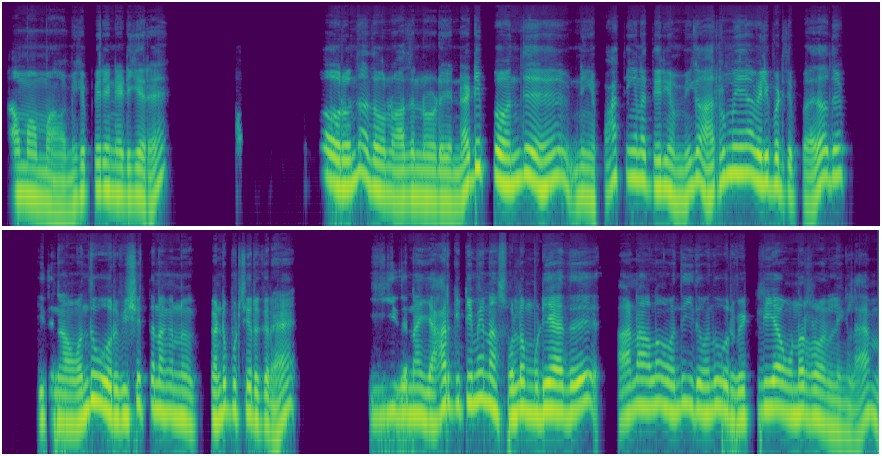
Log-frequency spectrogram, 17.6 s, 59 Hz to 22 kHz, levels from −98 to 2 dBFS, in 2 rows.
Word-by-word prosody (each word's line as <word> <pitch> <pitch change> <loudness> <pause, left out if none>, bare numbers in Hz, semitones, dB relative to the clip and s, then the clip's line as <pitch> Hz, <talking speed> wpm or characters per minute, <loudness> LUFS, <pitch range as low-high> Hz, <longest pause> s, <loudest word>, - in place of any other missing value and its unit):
ஆமாமா. 135 -4 -2 0.2
மிகப்பெரிய 145 +5 -2
நடிகரு. 135 -1 -1 1.6
அப் 220 - -3
அவரு 170 -2 +4
வந்து 210 +8 0
அதனோ 150 -6 0
அதனுடைய 125 -2 -1
நடிப்ப 255 - 0
வந்து 205 +5 +2 0.5
நீங்க 135 -2 -2
பார்த்தீங்கன்னா 210 -1 -2
தெரியும். 160 -6 +1
மிக 190 +6 -1
அருமையா 235 +7 +1
வெளிப்படுத்தியிருப்பாரு 145 -11 -1
அதாவது 215 +3 0 0.8
இது 155 - -8
நான் 140 -1 0
வந்து 185 +10 +3
ஒரு 170 -4 +5
விஷயத்த 205 +5 -2
நாங்க 170 -3 0 0.3
கண்டுபிடிச்சிருக்கிறேன். 170 -1 0 1.0
இத 175 0 0
நான் 165 -3 +1
யார்கிட்டயுமே 220 - 0
நான் 185 -6 0
சொல்ல 175 +4 +4
முடியாது. 185 0 +4 0.5
ஆனாலும் 210 +2 0
வந்து 195 +4 -1
இது 195 - +1
வந்து 205 +3 +1
ஒரு 165 - -1
வெற்றியா 195 +5 +1
உணர்றோம் 160 -3 +1
இல்லேங்களா? 110 -1 -6
175 Hz, 130 wpm, -18 LUFS, 145-200 Hz, 1.6 s, ஒரு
